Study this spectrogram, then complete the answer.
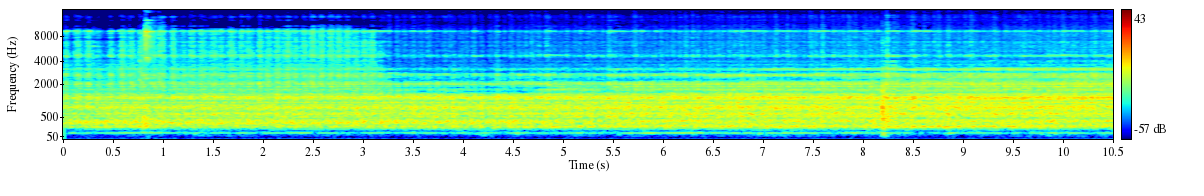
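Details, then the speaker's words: Older Miller spin dryer (centrifuge) motor after fitting a new 25 capacitor because the old one had failed; runs but with a harsh rattling buzz and no low hum beneath, noisy motor, noise not yet fixed. "agora coloca de volta ali o Cabinho aí ó meio barulhenta mas tá funcionando"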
